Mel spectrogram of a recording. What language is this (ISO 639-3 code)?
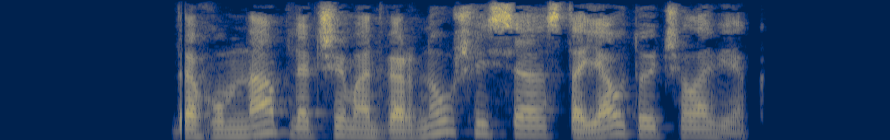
bel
